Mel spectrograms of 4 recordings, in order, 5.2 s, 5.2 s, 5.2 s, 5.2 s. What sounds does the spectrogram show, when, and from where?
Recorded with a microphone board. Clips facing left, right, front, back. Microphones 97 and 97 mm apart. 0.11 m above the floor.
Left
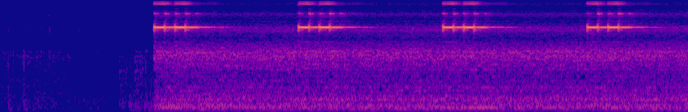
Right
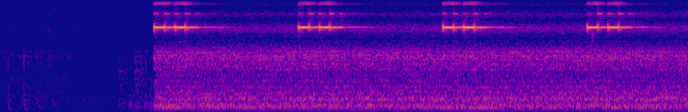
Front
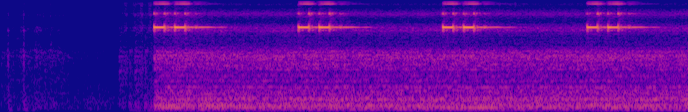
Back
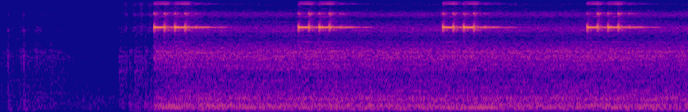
1.1 s an alarm: 35° right, 1.7 m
